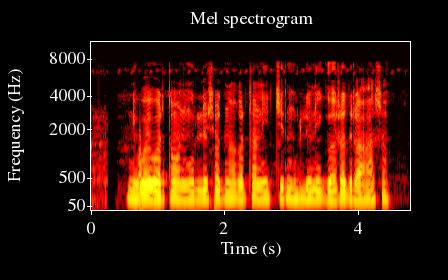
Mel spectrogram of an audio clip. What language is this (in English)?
Marathi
